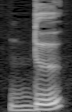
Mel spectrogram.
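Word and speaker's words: deux: 2, final X not pronounced, okay, 2.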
